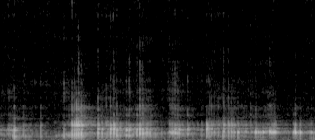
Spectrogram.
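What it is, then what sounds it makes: Carved wooden box being scratched. A small black tool traces and scratches along the carved pattern of a hollow, hand-carved wooden box held upright. The result is a run of quiet, uneven scraping rasps with a hollow, resonant mid-range tone that rings briefly under each stroke.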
